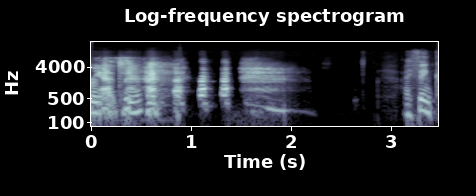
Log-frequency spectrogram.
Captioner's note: ladies laughing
